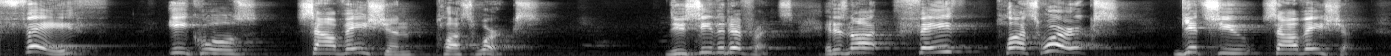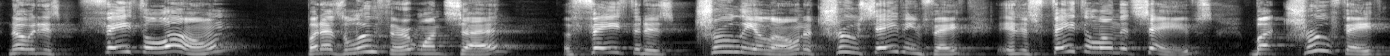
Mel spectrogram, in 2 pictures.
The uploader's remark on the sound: This sermon was preached at Covenant Bible Church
